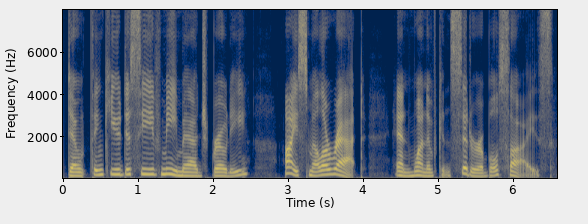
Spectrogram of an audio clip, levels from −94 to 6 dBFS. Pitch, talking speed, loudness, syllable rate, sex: 200 Hz, 135 wpm, -18 LUFS, 4.5 syllables/s, female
